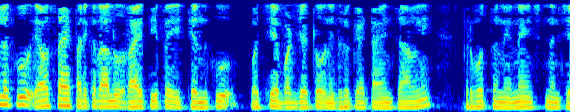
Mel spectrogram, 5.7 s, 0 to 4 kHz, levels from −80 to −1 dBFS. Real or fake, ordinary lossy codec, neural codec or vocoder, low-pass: real; MP3, 24 kbps; none; 3.6 kHz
